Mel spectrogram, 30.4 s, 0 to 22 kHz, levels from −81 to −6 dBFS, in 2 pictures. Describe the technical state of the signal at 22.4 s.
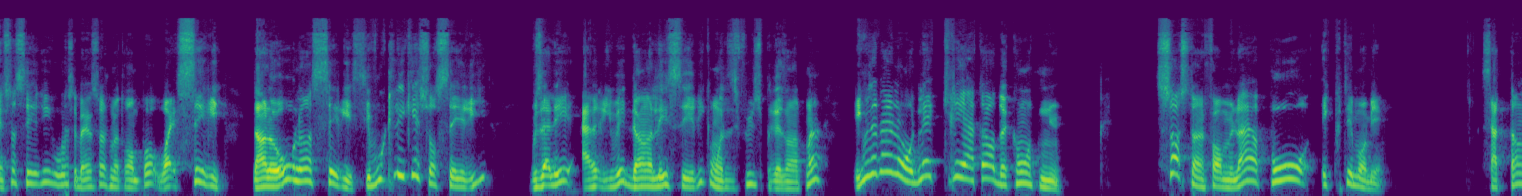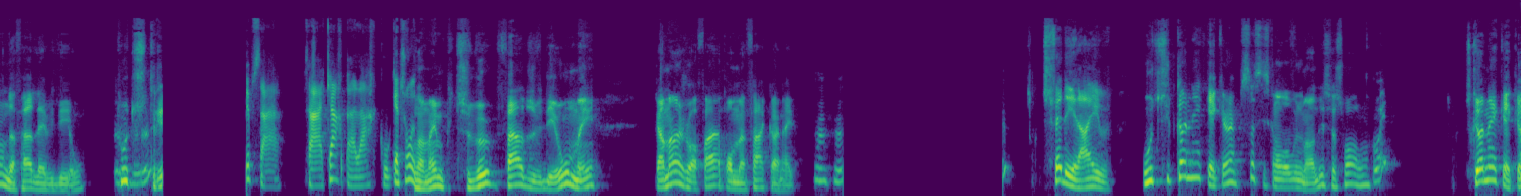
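At 22.37 to 22.43 s there is short concealed packet loss. About 40 ms of the speech arrived too late for the decoder, which bridged the gap by extending the preceding sound and then blending back in. The result is a brief smear or wobble.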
